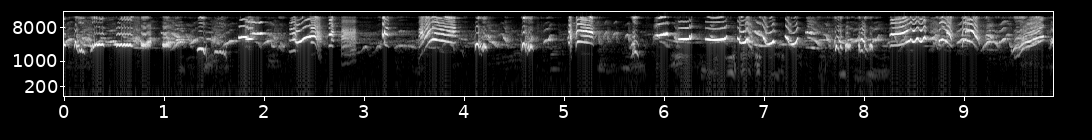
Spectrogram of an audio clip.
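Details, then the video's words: Energetic konslet song of a kacer, or Oriental magpie-robin, crammed with fill-in phrases: continuous rapid sequence of clicks, sharp chips, whistled slurs and harsh scratchy notes almost without pause. "kacer gacor KONSLET full isian"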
